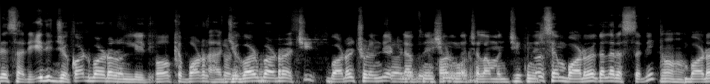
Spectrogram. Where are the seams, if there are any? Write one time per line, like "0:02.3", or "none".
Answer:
0:05.4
